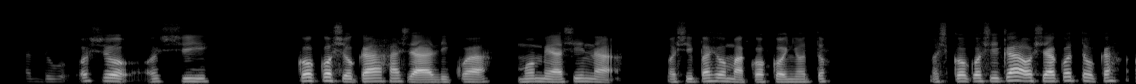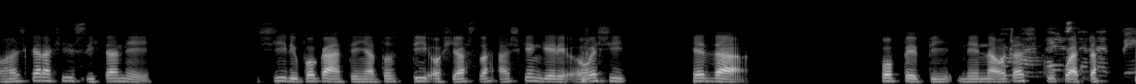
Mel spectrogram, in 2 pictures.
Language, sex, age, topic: Oshiwambo, male, 18-24, agriculture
